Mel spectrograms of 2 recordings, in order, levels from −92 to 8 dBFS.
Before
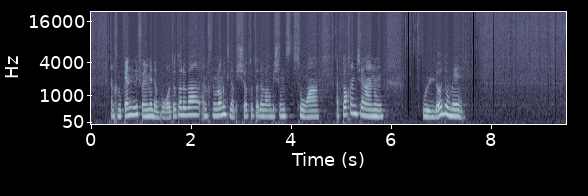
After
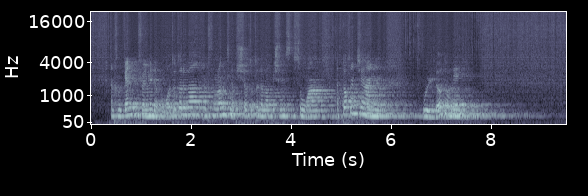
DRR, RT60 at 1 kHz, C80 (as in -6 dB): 1.0 dB, 1.9 s, 5.0 dB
